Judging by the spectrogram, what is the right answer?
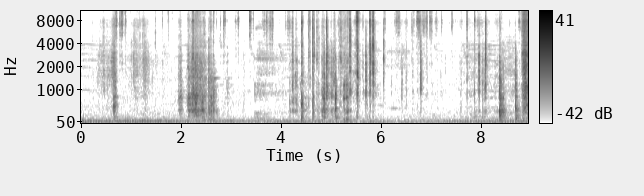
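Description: Loose steel valve springs and small valve-train parts for an Isuzu 6HE1 diesel cylinder head being handled, with irregular metallic clicks and clinks as they are picked up.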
